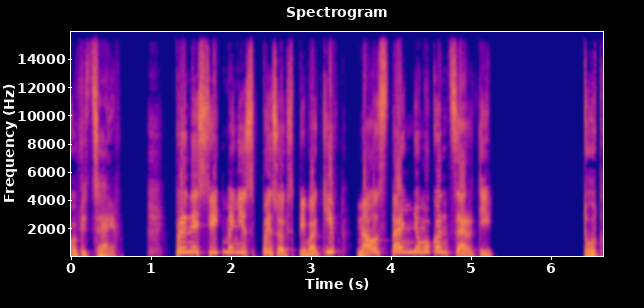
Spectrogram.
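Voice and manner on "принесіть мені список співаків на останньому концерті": imperious, higher order; a queen barking for a list; high, haughty command. A narrator's reading.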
